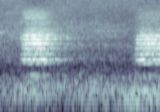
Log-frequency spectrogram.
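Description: Two short toots of a vehicle horn, faint, each about half a second long and steady in pitch, the second coming about a second and a half after the first.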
